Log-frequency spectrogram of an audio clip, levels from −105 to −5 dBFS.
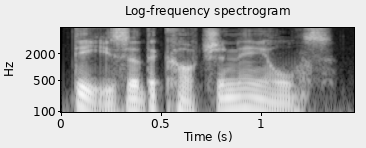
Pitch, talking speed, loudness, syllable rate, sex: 90 Hz, 165 wpm, -20 LUFS, 6.4 syllables/s, male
